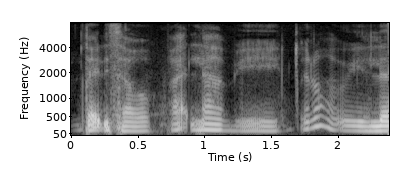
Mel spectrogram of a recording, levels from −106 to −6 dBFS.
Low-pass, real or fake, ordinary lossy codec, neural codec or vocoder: none; real; none; none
